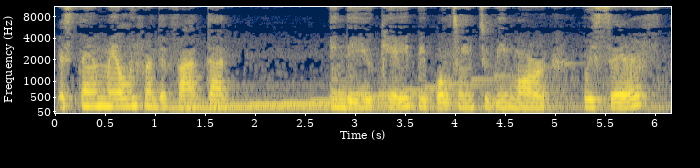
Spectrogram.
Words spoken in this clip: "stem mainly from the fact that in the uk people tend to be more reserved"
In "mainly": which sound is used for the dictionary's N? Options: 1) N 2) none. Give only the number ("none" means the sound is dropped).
2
